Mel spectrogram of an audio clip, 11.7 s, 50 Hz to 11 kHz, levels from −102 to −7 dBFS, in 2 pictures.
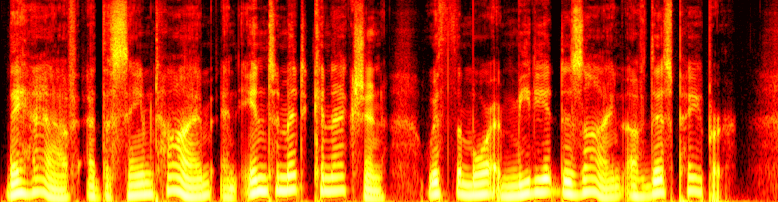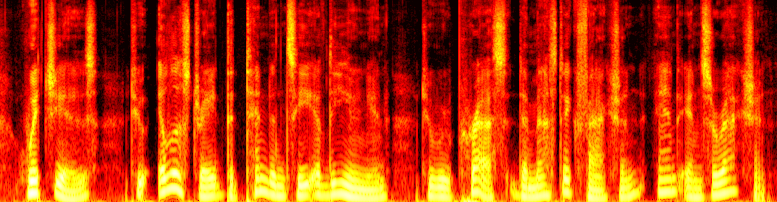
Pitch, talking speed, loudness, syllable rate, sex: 130 Hz, 165 wpm, -19 LUFS, 5.5 syllables/s, male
